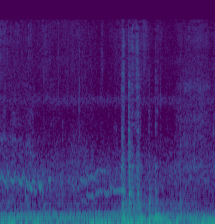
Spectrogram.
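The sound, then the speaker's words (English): Chickens cluck and murmur in a short, irregular run of soft calls, with one sharper squawk in the middle, over a steady low outdoor rumble. “Okay, here come the chickens.”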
